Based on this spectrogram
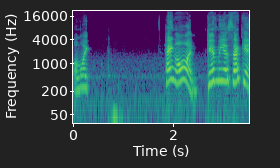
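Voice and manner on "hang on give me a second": mock annoyed, fed-up, slow, high exasperated yell. Retelling being the last one alive amid backseat gaming: retelling own angry yelling. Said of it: "I was so mad".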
